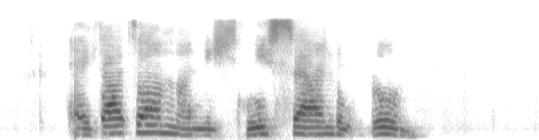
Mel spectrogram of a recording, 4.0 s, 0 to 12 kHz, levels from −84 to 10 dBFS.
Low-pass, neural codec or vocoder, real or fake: 7.2 kHz; codec, 16 kHz, 1 kbps, FreqCodec, smaller model; fake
